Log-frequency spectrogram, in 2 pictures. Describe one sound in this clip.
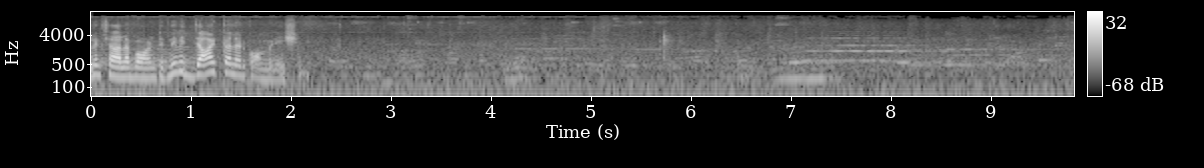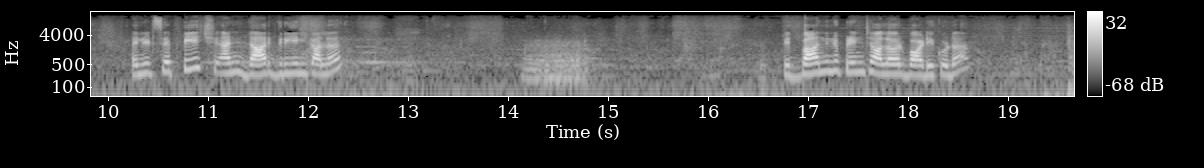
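A young woman speaks close by in a bright, lively voice.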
